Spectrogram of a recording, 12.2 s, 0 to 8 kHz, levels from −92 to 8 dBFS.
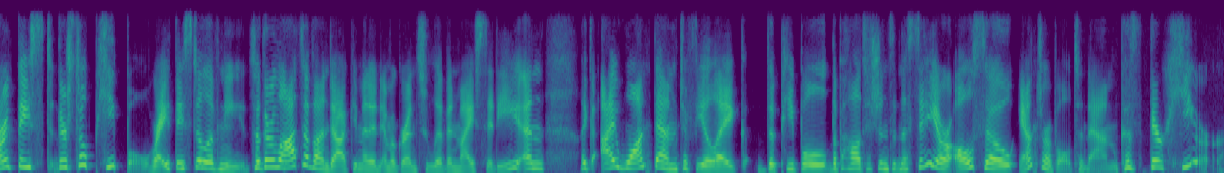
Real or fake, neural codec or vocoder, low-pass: fake; vocoder, 44.1 kHz, 80 mel bands, Vocos; 7.2 kHz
